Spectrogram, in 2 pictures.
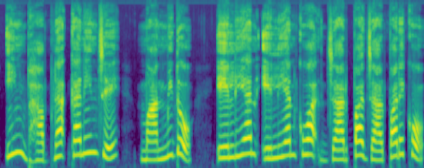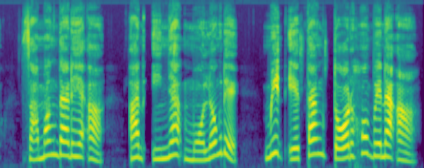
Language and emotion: Santali, fearful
